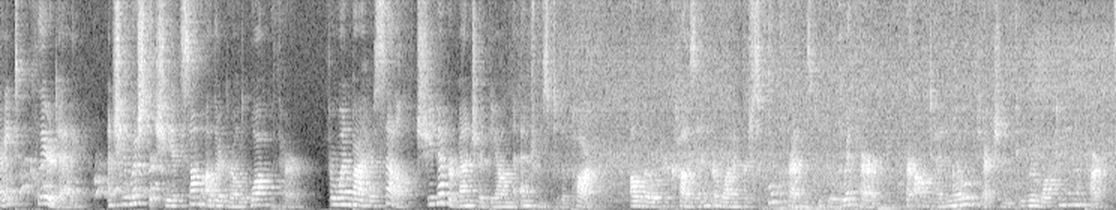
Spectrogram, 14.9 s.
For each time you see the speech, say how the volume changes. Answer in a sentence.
You can hear the speech from 0.0 to 14.8 s, at a steady volume.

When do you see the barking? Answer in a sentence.
The barking can be heard from 0.0 to 2.2 s.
